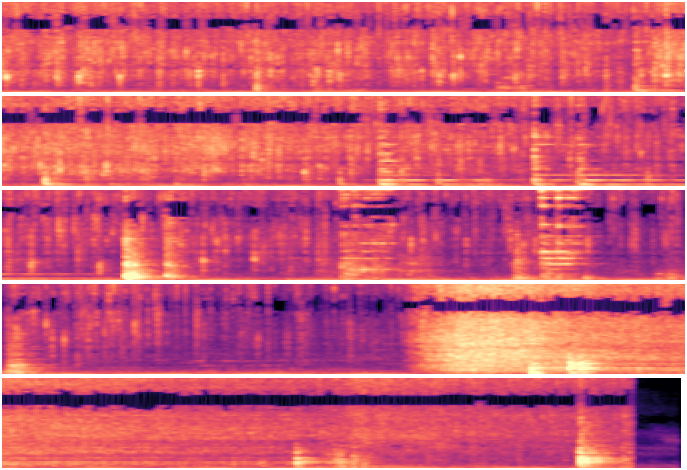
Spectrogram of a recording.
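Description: Curry leaves and a pinch of asafoetida sizzle and fry in hot oil, a continuous crackling hiss with stirring clatter that flares louder near the end.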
